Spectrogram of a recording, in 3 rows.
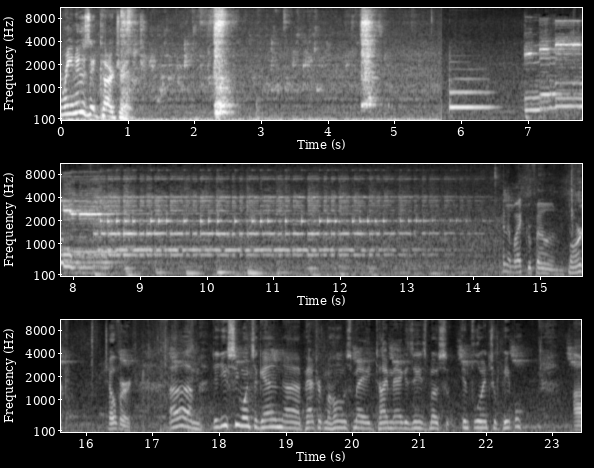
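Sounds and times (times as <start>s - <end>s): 
speech: 0.0s - 1.2s, 17.8s - 23.4s
running water sound effect: 0.0s - 5.7s
musical passage of sustained tones: 5.8s - 14.4s.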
